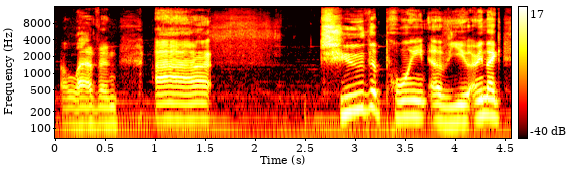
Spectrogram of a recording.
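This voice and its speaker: A man narrating a tabletop game as game master, casual and halting as he searches for words. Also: on the high side, lively intonation, fairly bright tone. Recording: music playing behind.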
